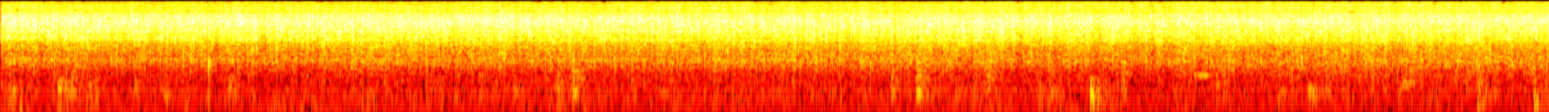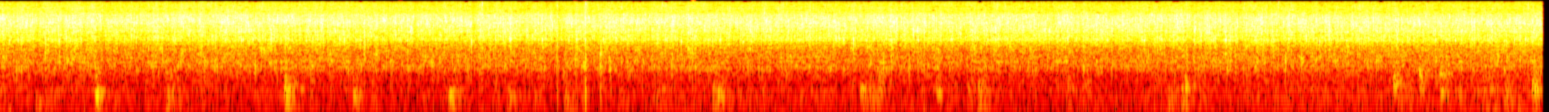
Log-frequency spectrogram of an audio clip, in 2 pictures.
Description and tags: Bacon sizzling in the pan. Recorded close in stereo.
